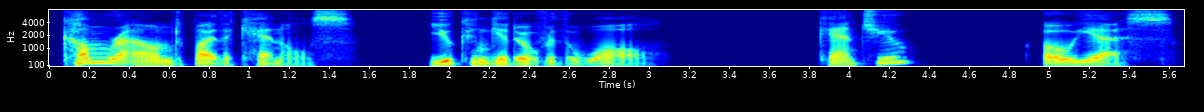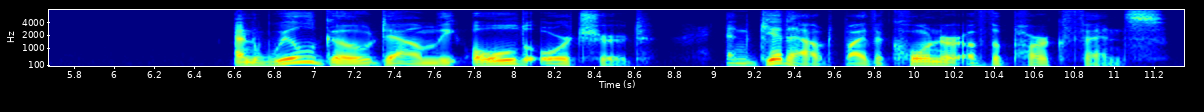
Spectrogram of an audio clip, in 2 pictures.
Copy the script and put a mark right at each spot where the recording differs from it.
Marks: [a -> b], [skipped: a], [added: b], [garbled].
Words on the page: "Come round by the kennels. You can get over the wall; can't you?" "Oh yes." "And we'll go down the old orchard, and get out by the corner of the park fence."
"Come round by the kennels. You can get over the wall; can't you?" "Oh yes." "And we'll go down the old orchard, and get out by the corner of the park fence."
